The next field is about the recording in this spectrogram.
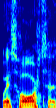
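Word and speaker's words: Westhoughton: West Horton. West Horton. I would have said Houghton. There's no or in there.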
